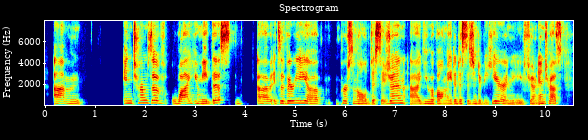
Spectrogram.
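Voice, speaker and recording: Speaking at a moderate pace with an American accent, a woman keeps a medium pitch and fairly even intonation. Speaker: accent coach and theater professional. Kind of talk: workshop lecture.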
